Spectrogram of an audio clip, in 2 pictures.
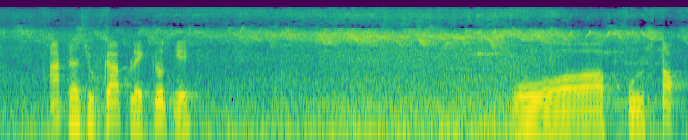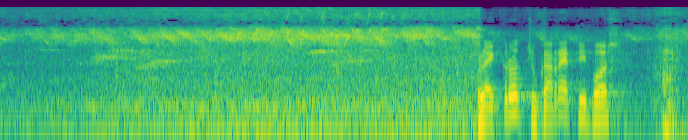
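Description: Many small birds chirp and twitter steadily.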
